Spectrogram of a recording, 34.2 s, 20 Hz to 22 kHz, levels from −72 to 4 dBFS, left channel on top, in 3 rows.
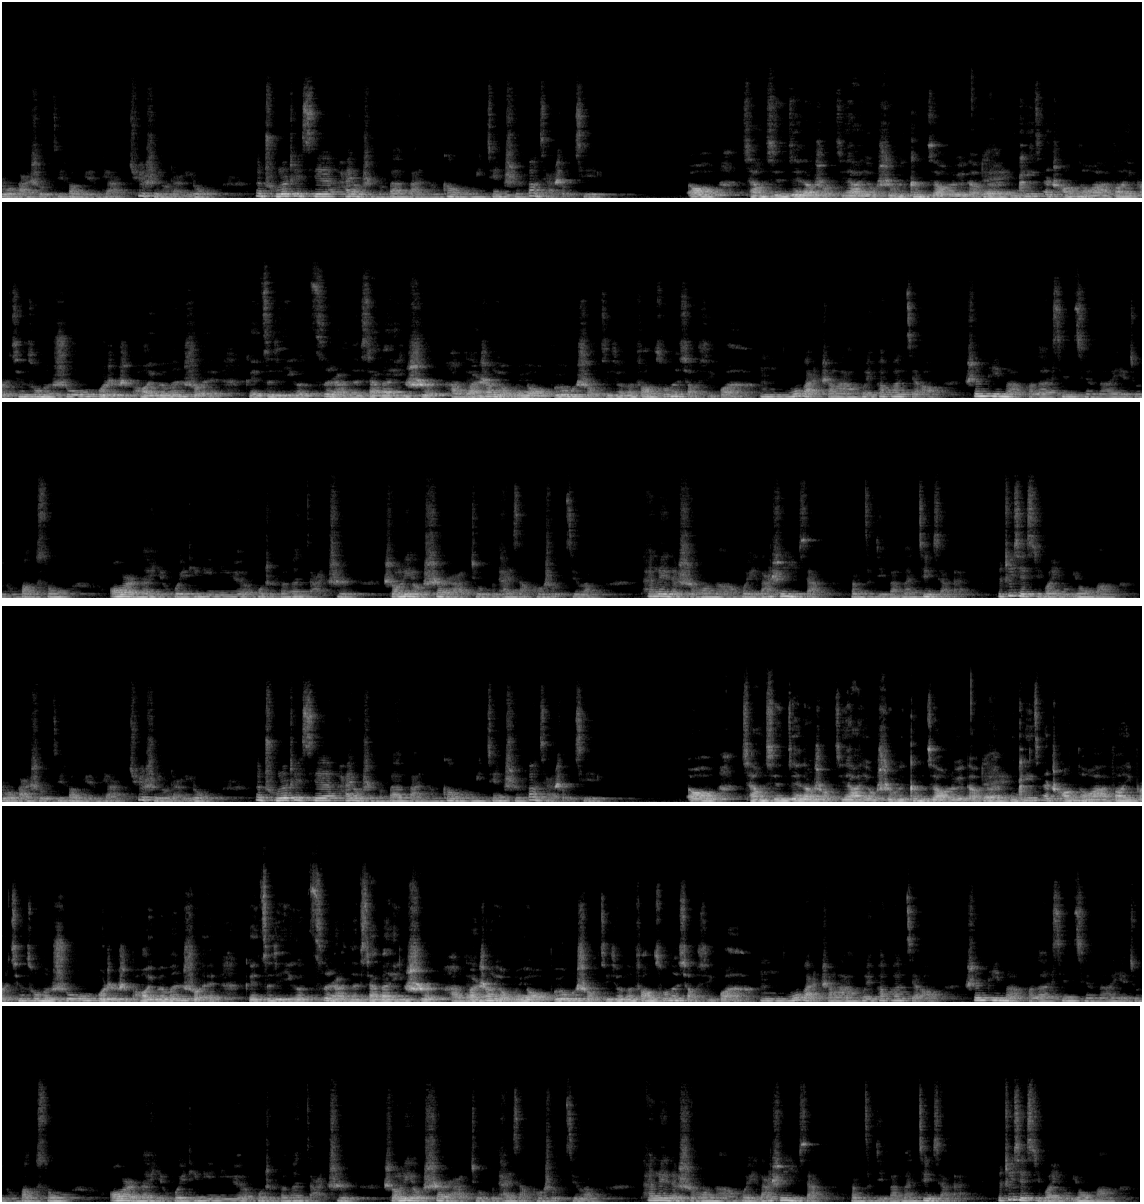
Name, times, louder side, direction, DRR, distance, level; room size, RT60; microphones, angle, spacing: voice 1, 0.0-2.1 2.5-6.0 9.8-10.1 15.9-16.2 19.0-20.8 21.0-23.4 23.9-26.3 26.6-28.7 29.2-31.0 31.3-32.4 32.8-33.9, equal, 5° right, 0 dB, 0.4 m, -26 dB
voice 2, 6.9-18.9, right 2 dB, 75° right, 3 dB, 0.5 m, -23 dB
2.7 x 2.3 x 2.9 m, 0.73 s
head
